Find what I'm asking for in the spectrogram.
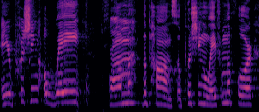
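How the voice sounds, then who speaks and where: High voiced woman leading stretches while exercising, slow encouraging cues, big echoey reverb. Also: a little hiss or hum. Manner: speaking while exercising, timed breathing cues. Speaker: fitness instructor. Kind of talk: guided stretching workout instruction. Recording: long hall-like reverb.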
